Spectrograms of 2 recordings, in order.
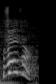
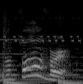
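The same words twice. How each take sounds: First: The word is said really fast. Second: The word is said at normal speed.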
